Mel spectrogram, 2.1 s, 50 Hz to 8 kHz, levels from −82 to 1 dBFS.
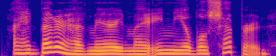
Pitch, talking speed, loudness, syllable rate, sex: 185 Hz, 230 wpm, -17 LUFS, 7.0 syllables/s, female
